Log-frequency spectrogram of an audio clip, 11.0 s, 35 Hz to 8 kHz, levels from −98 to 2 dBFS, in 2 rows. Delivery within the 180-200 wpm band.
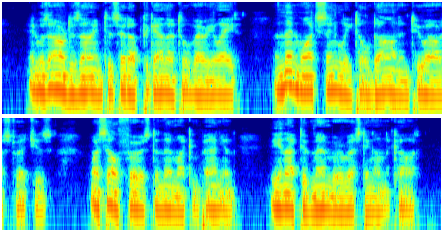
Yes: average, 185 wpm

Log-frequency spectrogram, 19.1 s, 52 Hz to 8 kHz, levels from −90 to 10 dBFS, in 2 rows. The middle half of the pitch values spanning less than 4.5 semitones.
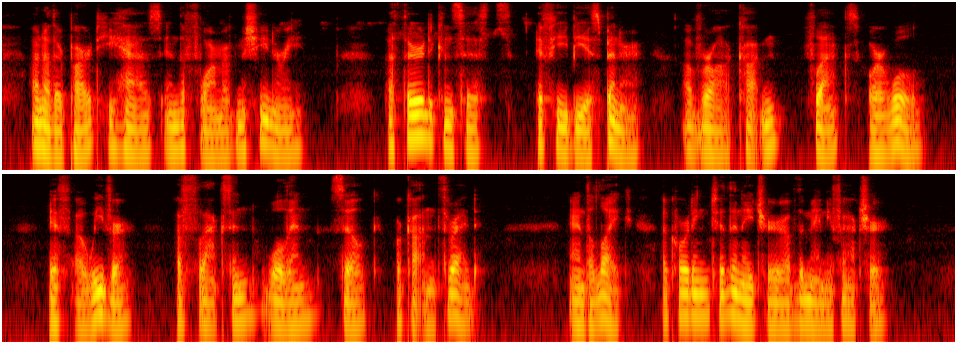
Yes: average, 3.4 semitones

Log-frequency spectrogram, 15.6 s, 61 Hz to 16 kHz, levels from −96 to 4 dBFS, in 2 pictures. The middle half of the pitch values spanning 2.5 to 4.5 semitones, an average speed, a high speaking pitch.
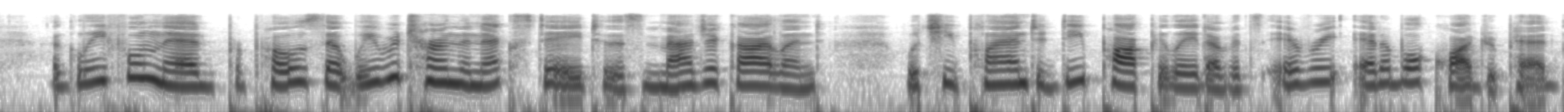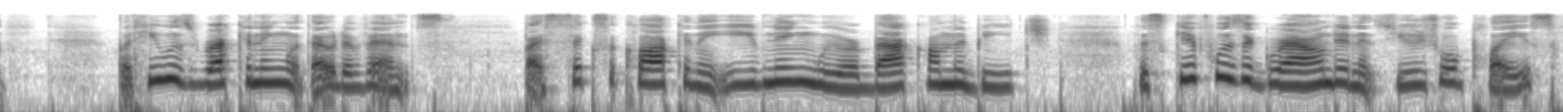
Yes: average, 3.3 semitones; average, 190 wpm; high, 245 Hz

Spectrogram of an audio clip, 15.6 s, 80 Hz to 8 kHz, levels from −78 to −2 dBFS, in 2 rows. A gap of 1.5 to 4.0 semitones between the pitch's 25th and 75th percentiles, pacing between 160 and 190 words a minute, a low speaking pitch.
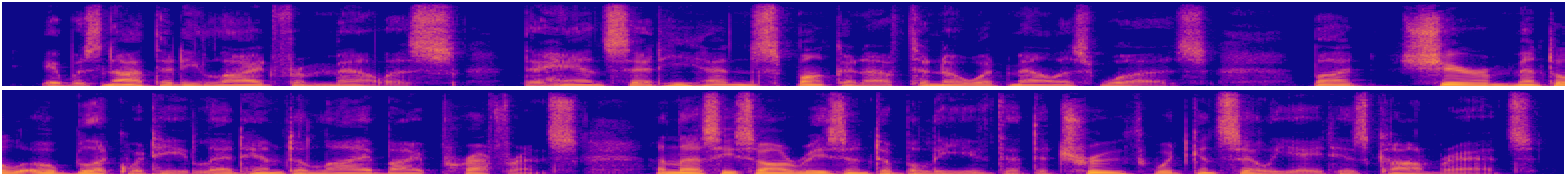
Yes: average, 3.4 semitones; average, 165 wpm; low, 100 Hz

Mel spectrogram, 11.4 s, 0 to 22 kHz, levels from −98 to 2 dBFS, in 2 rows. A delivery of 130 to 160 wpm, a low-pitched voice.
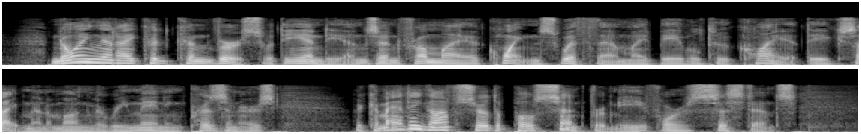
No: average, 195 wpm; very low, 95 Hz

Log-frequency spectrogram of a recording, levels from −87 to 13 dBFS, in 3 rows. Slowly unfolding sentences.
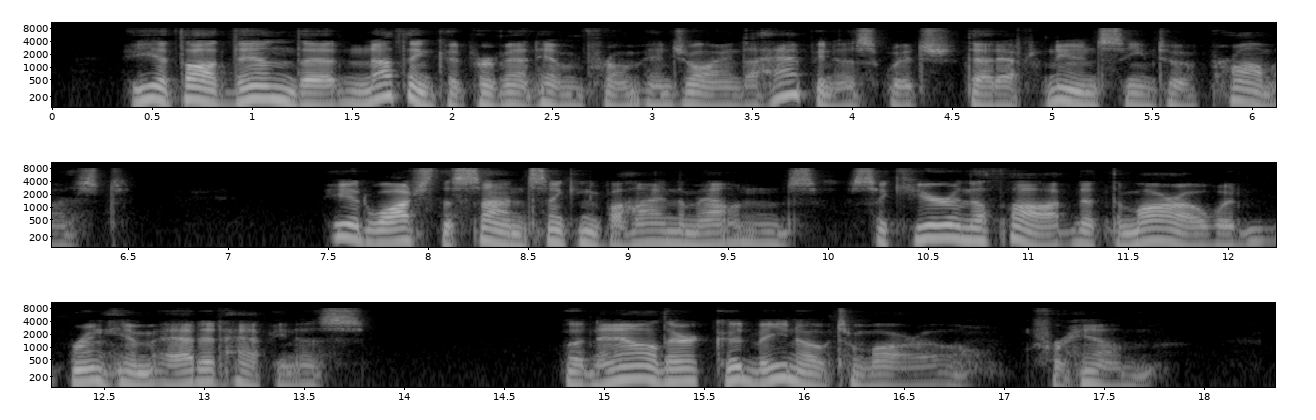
No: average, 165 wpm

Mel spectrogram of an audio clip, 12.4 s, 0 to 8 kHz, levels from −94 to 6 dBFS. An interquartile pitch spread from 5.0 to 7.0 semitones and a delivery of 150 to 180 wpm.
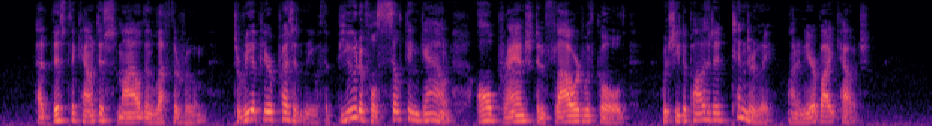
Yes: average, 5.3 semitones; average, 160 wpm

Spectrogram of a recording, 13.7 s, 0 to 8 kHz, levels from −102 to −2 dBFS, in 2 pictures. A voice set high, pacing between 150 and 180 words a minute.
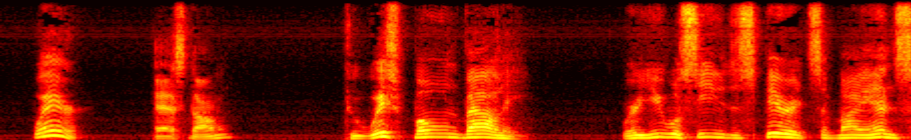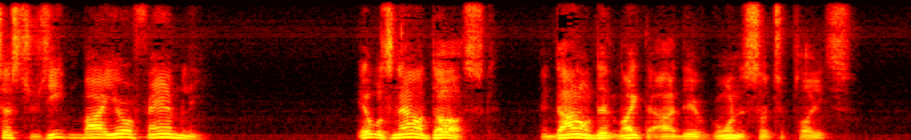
No: medium, 155 Hz; average, 155 wpm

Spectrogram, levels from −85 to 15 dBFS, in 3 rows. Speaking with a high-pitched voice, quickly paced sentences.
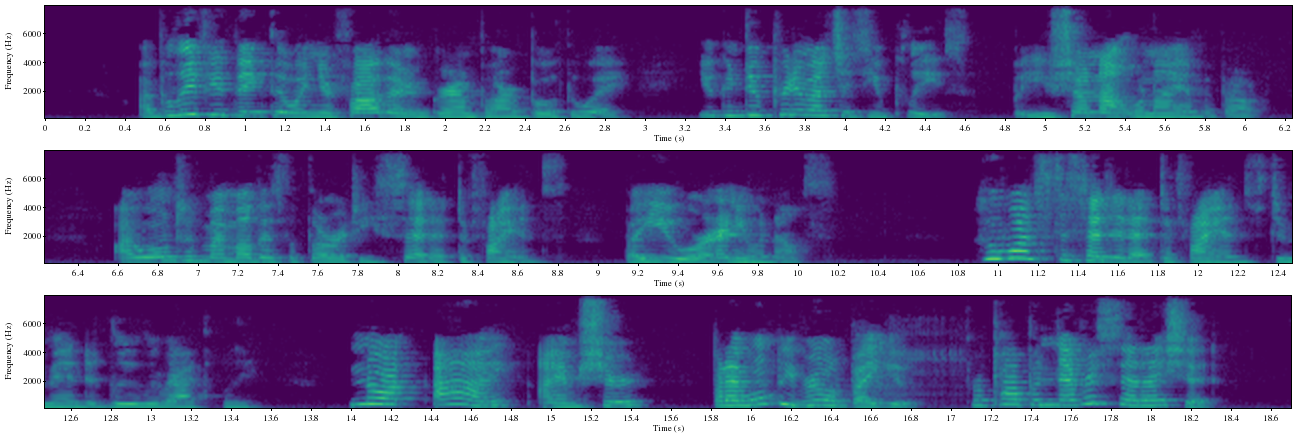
Yes: very high, 250 Hz; fast, 230 wpm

